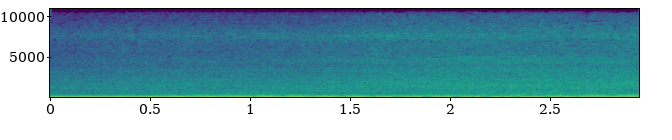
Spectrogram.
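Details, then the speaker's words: LS1 V8 in a Nissan GU Patrol on first start after the rear main leak repair and gearbox reinstall: a smooth, steady low burble with an even beat and no knocks or misses, a healthy idle. "idling beautiful but beautifully"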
